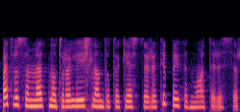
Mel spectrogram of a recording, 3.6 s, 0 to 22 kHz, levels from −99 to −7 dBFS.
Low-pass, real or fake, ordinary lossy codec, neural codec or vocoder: 5.4 kHz; real; AAC, 32 kbps; none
